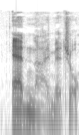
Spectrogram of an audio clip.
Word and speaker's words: Adonai Mitchell: The seventh wide receiver on the football guys ranking which is maybe what the Bills will have to settle for, is, am I saying it right? Adonai Mitchell? – Adonai Mitchell.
